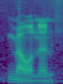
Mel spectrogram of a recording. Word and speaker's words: melanin: All right, let's see about this melanin or whatever the fuck it is. Compound called melanin in it, and melanin. Melanin, isn't that what makes your skin darker? No, melanin. That's melanin. Nin. Not min. Nin.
